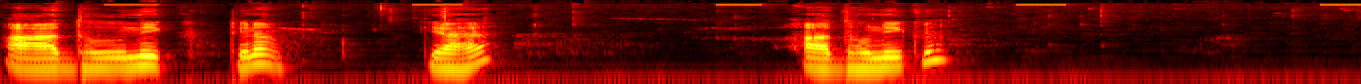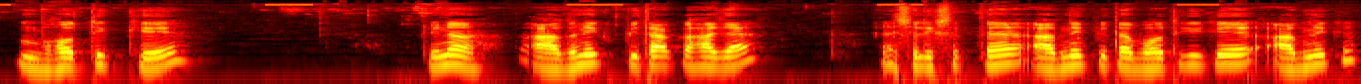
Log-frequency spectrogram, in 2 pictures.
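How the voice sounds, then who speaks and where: Woman teacher going over science basics, lowish mellow voice, dry close sound, keeps repeating words and asking questions. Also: fairly even intonation, no echo. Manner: repeats key terms slowly, asks rhetorical questions. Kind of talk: classroom lecture.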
